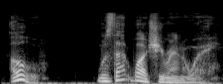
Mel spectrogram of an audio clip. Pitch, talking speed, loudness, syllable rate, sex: 130 Hz, 190 wpm, -18 LUFS, 5.3 syllables/s, male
